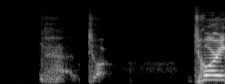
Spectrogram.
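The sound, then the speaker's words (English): Coughing and throat clearing from a man with something stuck deep in his throat and chest: a few rough, harsh bursts separated by short pauses, with the last burst the loudest and most strained. “got something in my throat”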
